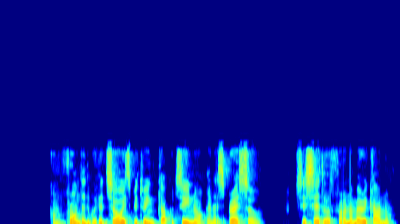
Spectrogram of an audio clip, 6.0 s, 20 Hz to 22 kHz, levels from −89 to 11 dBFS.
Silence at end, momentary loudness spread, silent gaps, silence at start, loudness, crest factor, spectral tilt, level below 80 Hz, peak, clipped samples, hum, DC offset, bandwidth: 0.1 s; 8 LU; 4.03-4.23 s; 0.8 s; -25 LUFS; 20 dB; -5 dB/octave; -60 dBFS; -6 dBFS; under 0.1%; none; under 0.1%; 8.2 kHz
